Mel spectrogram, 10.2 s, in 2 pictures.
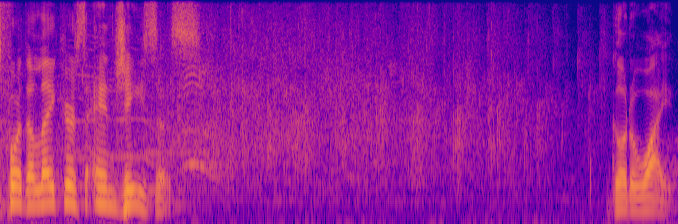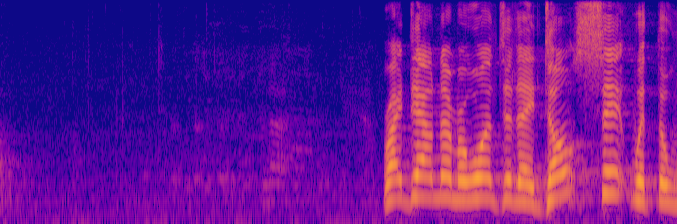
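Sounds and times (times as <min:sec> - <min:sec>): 
speech: 0:00.1 - 0:01.6, 0:04.6 - 0:05.2, 0:08.0 - 0:10.1
weak audience applause: 0:00.7 - 0:04.6.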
